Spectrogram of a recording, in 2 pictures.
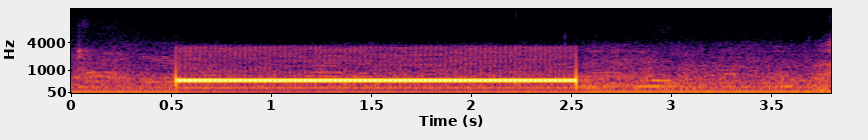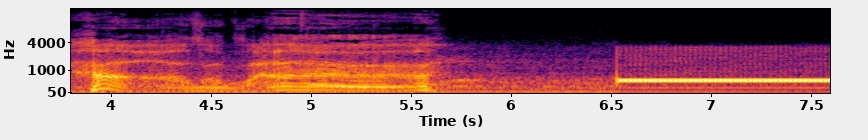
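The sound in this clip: Outgoing telephone call ringing out while waiting for pickup: a steady, low buzzing ringback tone in two long bursts with a pause between them, and voices heard during the gap.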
